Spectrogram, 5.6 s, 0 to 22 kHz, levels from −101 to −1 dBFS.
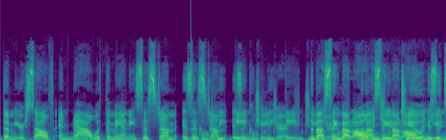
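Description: A second capture path, likely a slower one feeding the same speech into the mix, produces a doubled audio track in this speech clip from 2.39 s, just after "system is", to the end. A full-band copy trails the original by roughly 0.7 s, sitting a few dB below it, around 5 dB quieter. It arrives with no reverberant tail or room colouring and switches in abruptly.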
